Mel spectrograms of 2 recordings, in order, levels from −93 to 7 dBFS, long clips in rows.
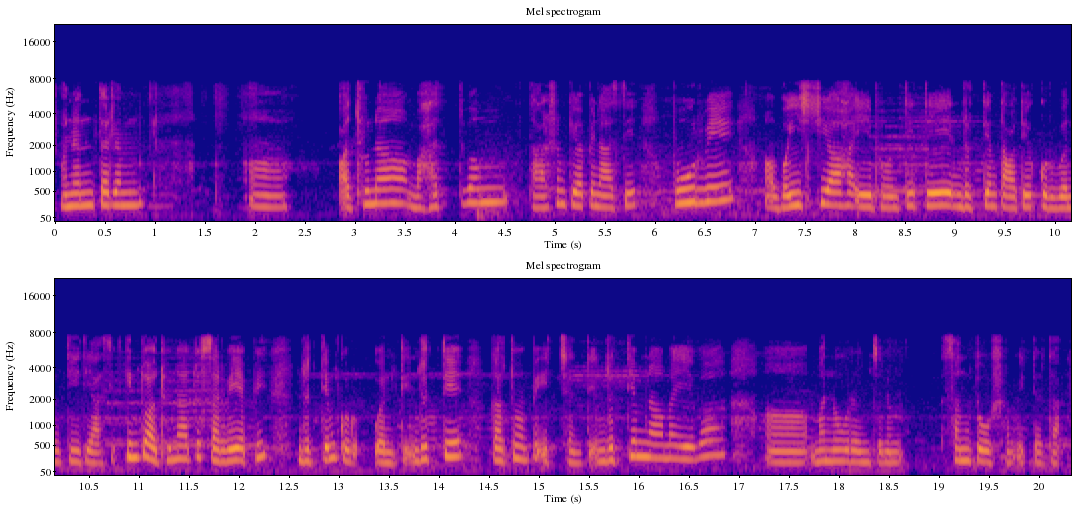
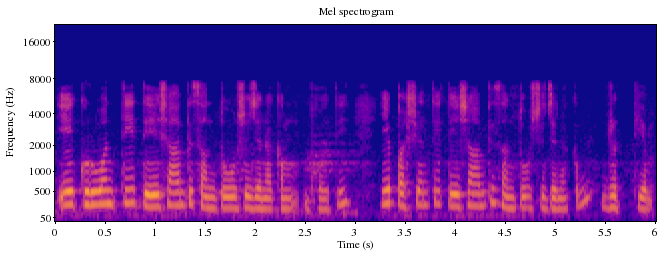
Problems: background sounds at intervals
